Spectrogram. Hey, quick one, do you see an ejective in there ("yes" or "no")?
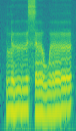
no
